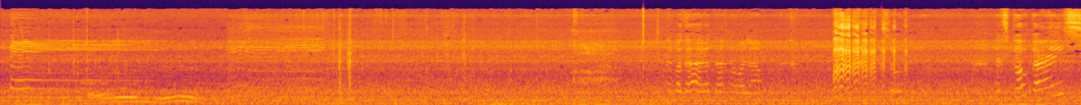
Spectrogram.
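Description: Steady low rumble of a car's engine and road noise heard inside the cabin, with people talking over it now and then.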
